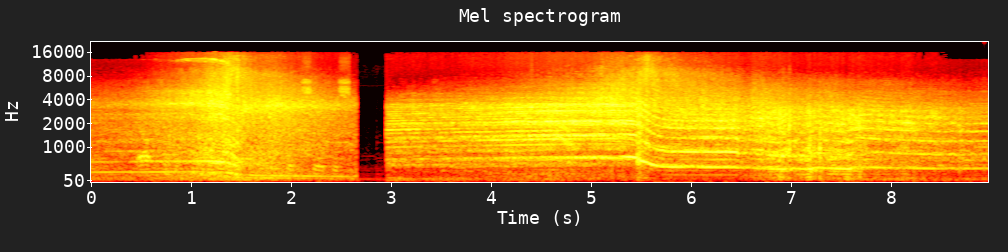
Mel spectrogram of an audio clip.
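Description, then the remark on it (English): The engines of a 2014 spec and a 2013 spec Formula One car heard in turn, each a high, tonal whine that rises and drops in pitch as the car passes by, split by a brief cut to silence. “Now once again, the 2014 and 2013 spec Formula One cars.”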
